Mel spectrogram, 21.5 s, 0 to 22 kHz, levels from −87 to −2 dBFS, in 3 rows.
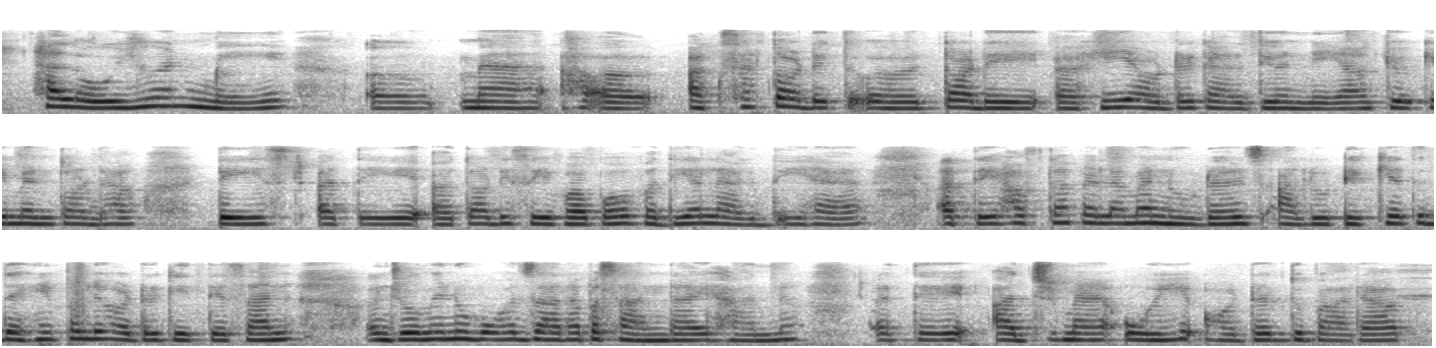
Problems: none marked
